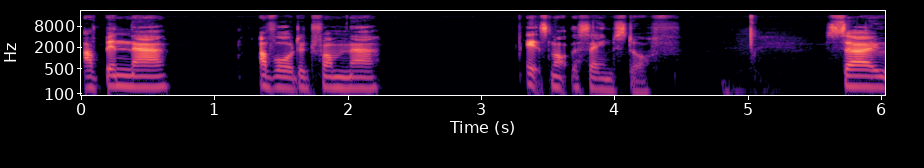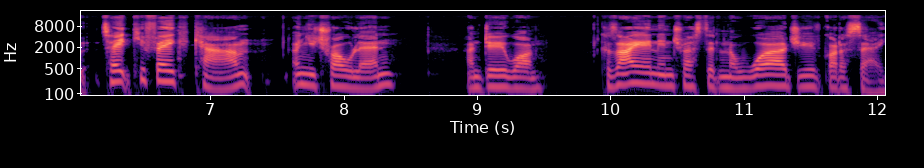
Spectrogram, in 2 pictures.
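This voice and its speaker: Over a quiet background with a dry sound and no echo, a woman with a very deep, low pitch and a bright, sharp tone speaks at a moderate pace with ordinary pitch variation and long, frequent pauses. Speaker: content creator replying to a troll. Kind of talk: casual vlog chat. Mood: annoyed, defiant. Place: home room. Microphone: phone near.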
